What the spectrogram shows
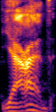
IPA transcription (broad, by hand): jaˈʡad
